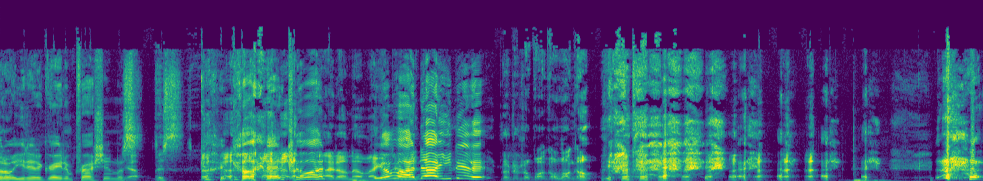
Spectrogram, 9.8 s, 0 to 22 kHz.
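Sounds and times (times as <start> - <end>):
speech: 0.1 - 9.8
people chuckling: 2.0 - 3.4, 6.0 - 9.8
sharp cough: 9.4 - 9.8.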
